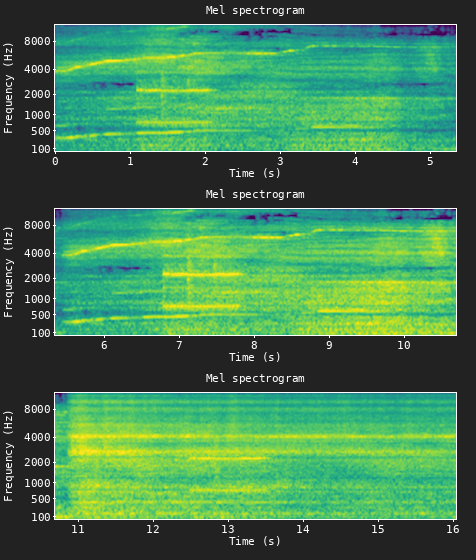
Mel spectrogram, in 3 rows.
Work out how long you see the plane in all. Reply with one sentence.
You can hear the plane for 16 seconds altogether.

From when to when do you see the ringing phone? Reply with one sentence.
The ringing phone can be heard from 1.1 to 2.1 s, from 6.8 to 7.9 s and from 12.4 to 13.6 s.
